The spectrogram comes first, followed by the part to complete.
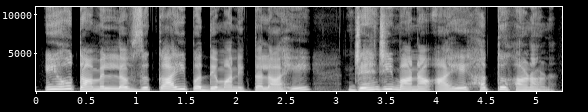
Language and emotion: Sindhi, neutral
